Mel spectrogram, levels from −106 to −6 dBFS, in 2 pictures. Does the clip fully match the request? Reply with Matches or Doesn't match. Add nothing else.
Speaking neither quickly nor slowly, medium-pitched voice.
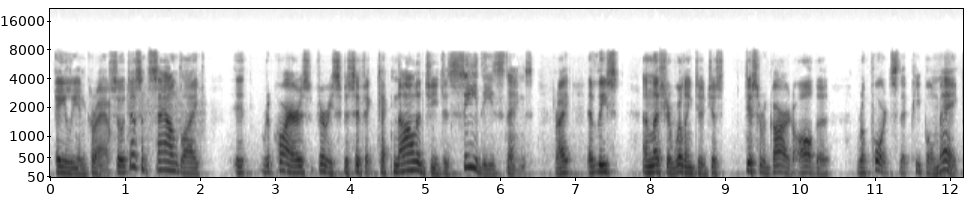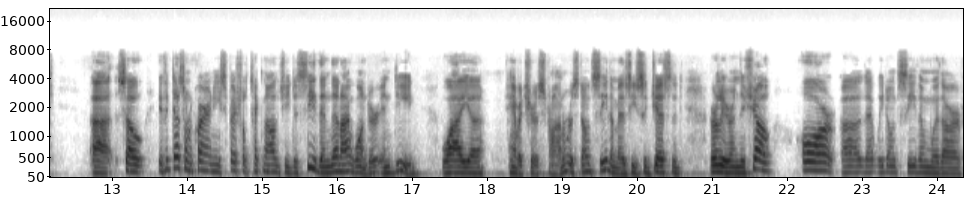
Matches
